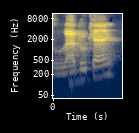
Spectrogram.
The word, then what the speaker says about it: le bouquet: bouquet in there and technically in french it's le bouquet l e yeah but i was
